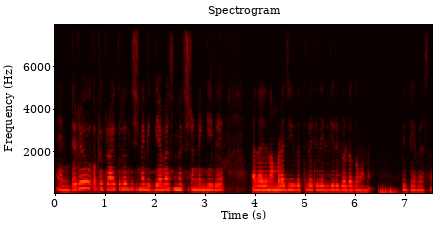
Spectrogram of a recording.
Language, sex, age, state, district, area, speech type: Malayalam, female, 30-45, Kerala, Wayanad, rural, spontaneous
